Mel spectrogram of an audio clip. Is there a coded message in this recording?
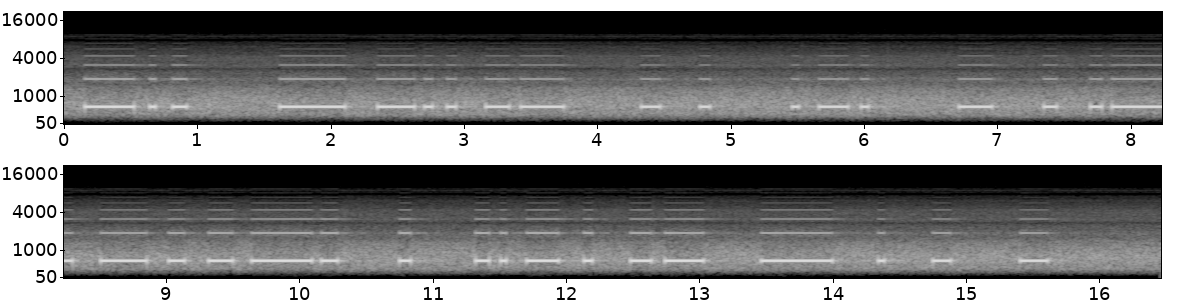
No, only beeps of irregular length, with radio static and room echo.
